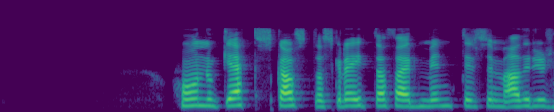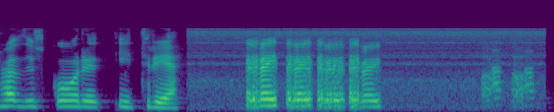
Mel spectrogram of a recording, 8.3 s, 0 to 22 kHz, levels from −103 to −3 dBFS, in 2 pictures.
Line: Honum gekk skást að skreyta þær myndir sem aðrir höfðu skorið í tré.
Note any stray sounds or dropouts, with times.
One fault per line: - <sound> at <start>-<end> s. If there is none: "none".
- laugh at 6.0-7.0 s
- laugh at 7.8-8.2 s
